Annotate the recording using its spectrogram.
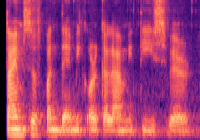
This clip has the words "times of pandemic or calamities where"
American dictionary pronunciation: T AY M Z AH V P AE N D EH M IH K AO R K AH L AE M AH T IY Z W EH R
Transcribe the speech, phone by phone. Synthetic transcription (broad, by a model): T AY M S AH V P AE N D EH M IH K AO R K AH L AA M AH T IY S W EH R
